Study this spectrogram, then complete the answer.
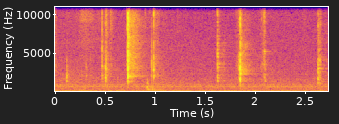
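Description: Sharp mechanical clicks from the rear hatch latch of a Subaru Forester, clogged with dirt and rust, being worked back and forth; several crisp clicks spaced irregularly, close and fairly quiet with no talking.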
